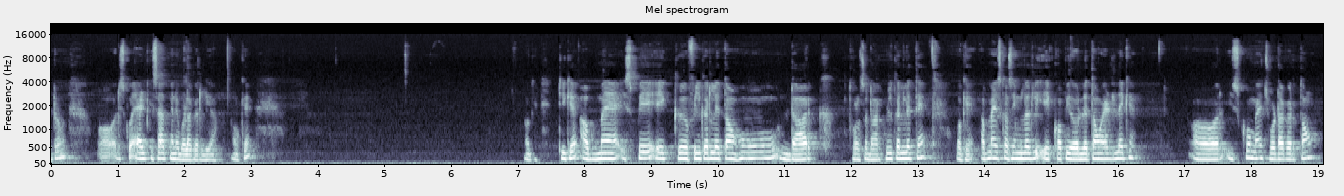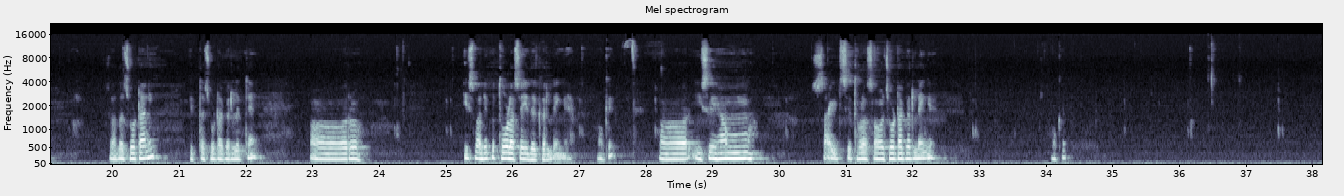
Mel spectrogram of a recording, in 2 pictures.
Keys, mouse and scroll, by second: 6.6 click, 9.3 click, 11.9-18.3 drag, 18.3-35.2 alt+shift+drag, 35.2-36.8 drag, 36.8 ctrl+z, 37.5-38.1 drag.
